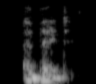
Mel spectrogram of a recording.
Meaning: 1. In bed, or on the bed; confined to bed 2. On a childbed
- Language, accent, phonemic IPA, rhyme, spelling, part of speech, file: English, Southern England, /əˈbɛd/, -ɛd, abed, adverb, LL-Q1860 (eng)-abed.wav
